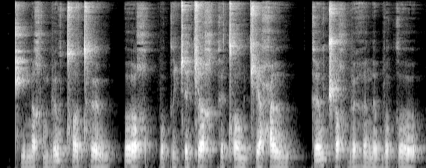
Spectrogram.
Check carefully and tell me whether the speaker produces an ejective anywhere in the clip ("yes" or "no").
yes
